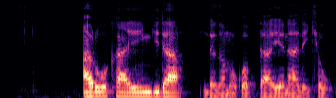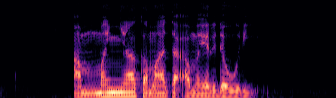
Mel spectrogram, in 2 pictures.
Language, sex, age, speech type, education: Hausa, male, 30-45, read, secondary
